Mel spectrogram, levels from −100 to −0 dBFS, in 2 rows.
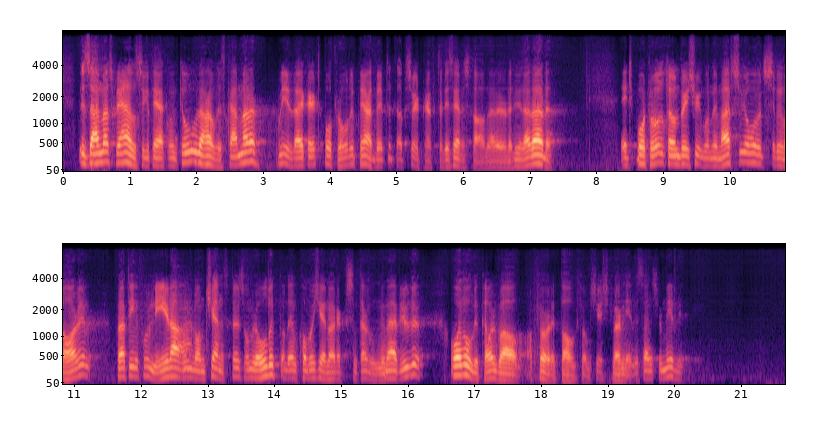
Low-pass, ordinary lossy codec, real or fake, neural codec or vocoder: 7.2 kHz; none; fake; codec, 16 kHz, 0.5 kbps, X-Codec, HuBERT features, trained on general audio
